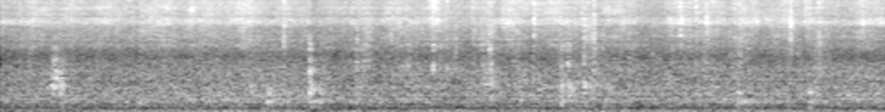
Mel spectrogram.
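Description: Onions frying on high heat in a nonstick pan, sizzling steadily, while a wooden spatula stirs them and scrapes the pan now and then.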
